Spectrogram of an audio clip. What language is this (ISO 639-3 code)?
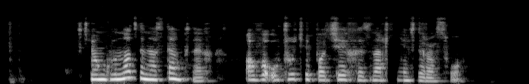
pol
